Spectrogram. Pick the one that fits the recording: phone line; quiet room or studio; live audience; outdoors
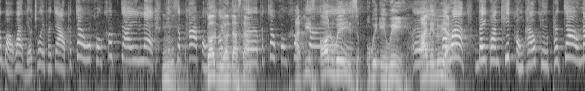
live audience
